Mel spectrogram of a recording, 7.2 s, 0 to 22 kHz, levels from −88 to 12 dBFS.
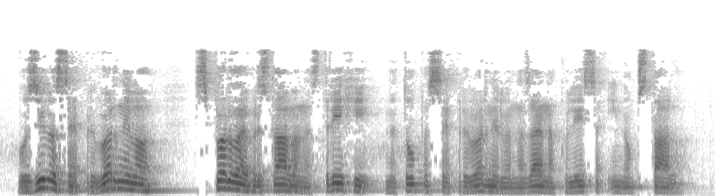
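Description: From start to finish, the speech carries the smeared, swirly quality and thinned top end of heavy MP3 compression, even though the file itself is encoded at a high rate. This is most likely low-bitrate audio saved at a high bitrate: an earlier MP3 pass at around 32 kbit/s discarded detail, and re-encoding near 200 kbit/s only preserved those losses. The room noise, about 47 dB below the speech, is part of the recording.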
